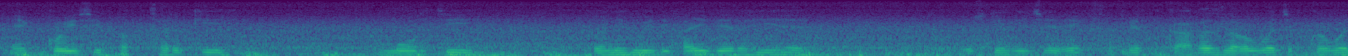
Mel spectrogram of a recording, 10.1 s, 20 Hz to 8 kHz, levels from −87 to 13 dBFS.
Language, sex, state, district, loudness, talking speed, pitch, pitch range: Hindi, male, Goa, North and South Goa, -31 LUFS, 125 wpm, 110 Hz, 105-110 Hz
